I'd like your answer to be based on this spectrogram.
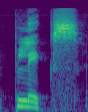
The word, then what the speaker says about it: Plex: Y tengo para finalizar Plex, así mismo como se pronuncia, P-L-E-X.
